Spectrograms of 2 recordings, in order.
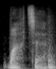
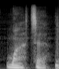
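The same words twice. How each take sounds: No difference in how they are said.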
